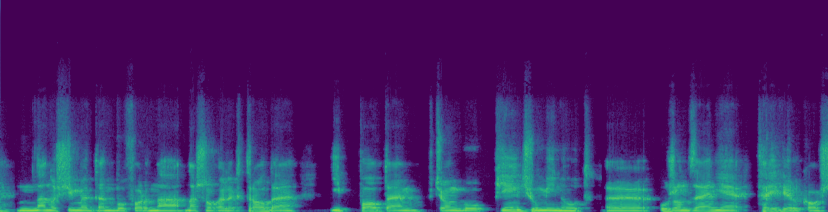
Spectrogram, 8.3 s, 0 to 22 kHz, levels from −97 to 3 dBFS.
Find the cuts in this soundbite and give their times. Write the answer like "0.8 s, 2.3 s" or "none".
6.0 s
